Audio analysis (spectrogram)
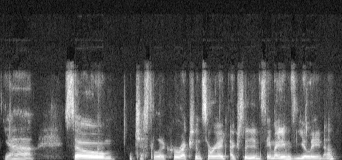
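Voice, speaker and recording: A woman's voice: deep voice, steady tone, moderate pace, gravelly, dark tone. A woman from Switzerland, an interview guest and parenting coach, explains things casually and informally, peppering her talk with "like" and "you know".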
